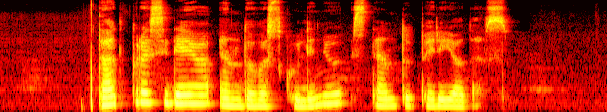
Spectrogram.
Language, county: Lithuanian, Vilnius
